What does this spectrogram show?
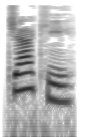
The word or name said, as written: jacqui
